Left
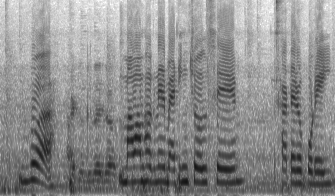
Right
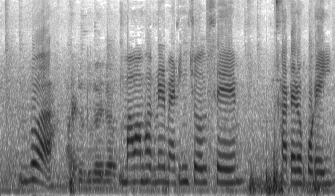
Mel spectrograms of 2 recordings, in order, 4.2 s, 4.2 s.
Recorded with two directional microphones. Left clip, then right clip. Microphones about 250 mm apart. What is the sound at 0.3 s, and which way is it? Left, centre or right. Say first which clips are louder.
A woman's voice: even; left.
